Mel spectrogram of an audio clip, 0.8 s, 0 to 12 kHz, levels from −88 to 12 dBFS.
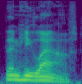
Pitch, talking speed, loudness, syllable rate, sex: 100 Hz, 220 wpm, -14 LUFS, 5.8 syllables/s, male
